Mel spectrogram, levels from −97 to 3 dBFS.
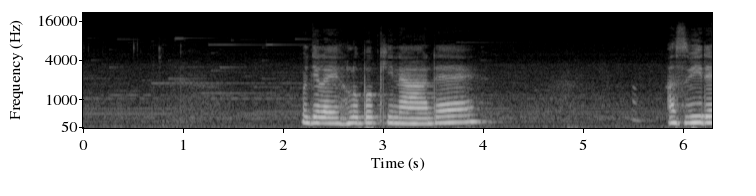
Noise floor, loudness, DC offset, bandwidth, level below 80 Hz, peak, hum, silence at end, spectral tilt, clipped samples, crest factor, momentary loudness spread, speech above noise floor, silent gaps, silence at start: -58 dBFS; -30 LUFS; under 0.1%; 9.4 kHz; -62 dBFS; -14 dBFS; none; 0 s; -7 dB/octave; under 0.1%; 18 dB; 9 LU; 30 dB; none; 2.2 s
